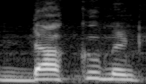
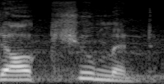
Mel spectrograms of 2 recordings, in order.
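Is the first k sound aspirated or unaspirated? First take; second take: unaspirated; aspirated. First: The k sound is plain, without a burst. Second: The k sound has a strong puff of air. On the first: The speaker calls it wrong. "डॉक्यूमेंट की बजाय" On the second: The speaker calls it right. "सी की आवाज़ को blast करेंगे, काफ की बजाय खे करेंगे"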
